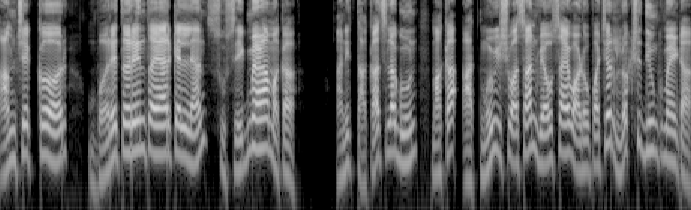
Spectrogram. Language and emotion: Goan Konkani, happy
